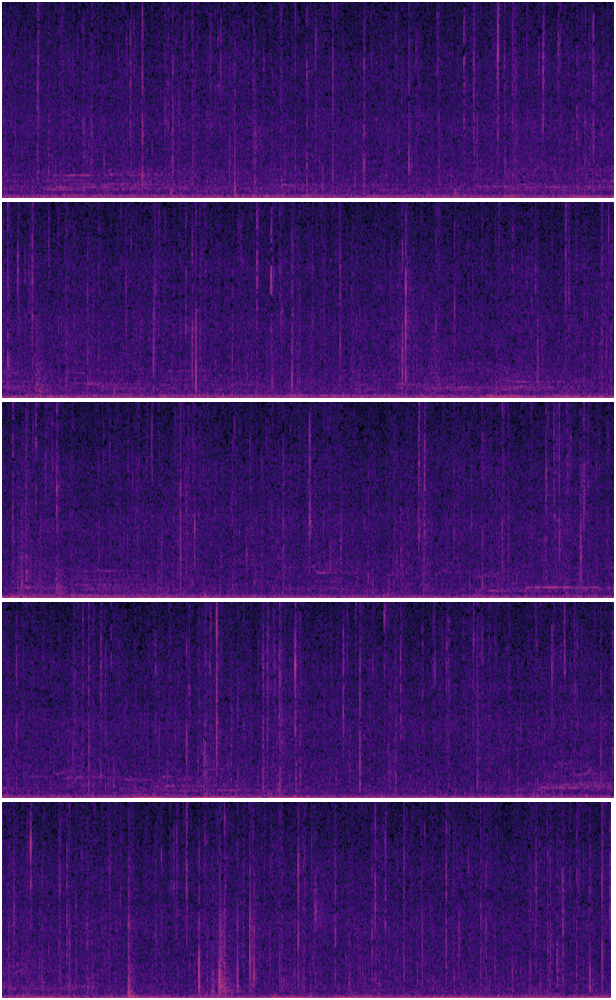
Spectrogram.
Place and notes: Kejimkujik National Park Campers Singing, rain, flickering fire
